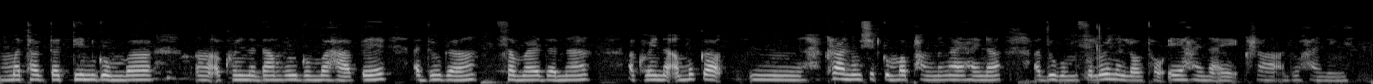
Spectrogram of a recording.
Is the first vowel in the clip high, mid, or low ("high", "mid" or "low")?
low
